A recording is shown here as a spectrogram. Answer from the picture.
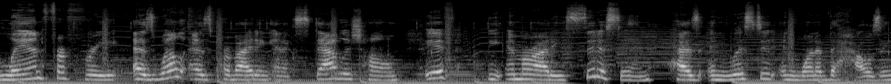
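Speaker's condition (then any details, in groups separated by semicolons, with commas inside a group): No condition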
